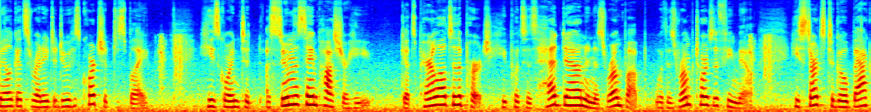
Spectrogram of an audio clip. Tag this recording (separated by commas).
Speech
